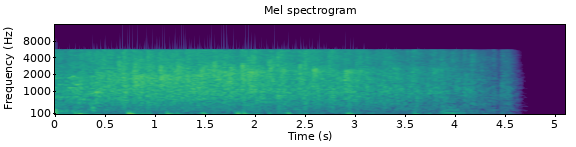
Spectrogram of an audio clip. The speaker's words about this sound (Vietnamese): chấm dứt phần cựu ước và bắt đầu chính thức bước sang phần tân ước mà Chúa cho vẫn còn bền đỗ như thế này, thì phải tự vỗ tay mà khen mình.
